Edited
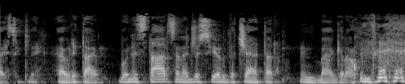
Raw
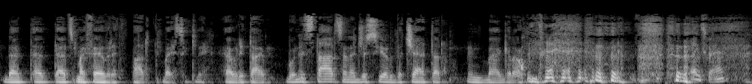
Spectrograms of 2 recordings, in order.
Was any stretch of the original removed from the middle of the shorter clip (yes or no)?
no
